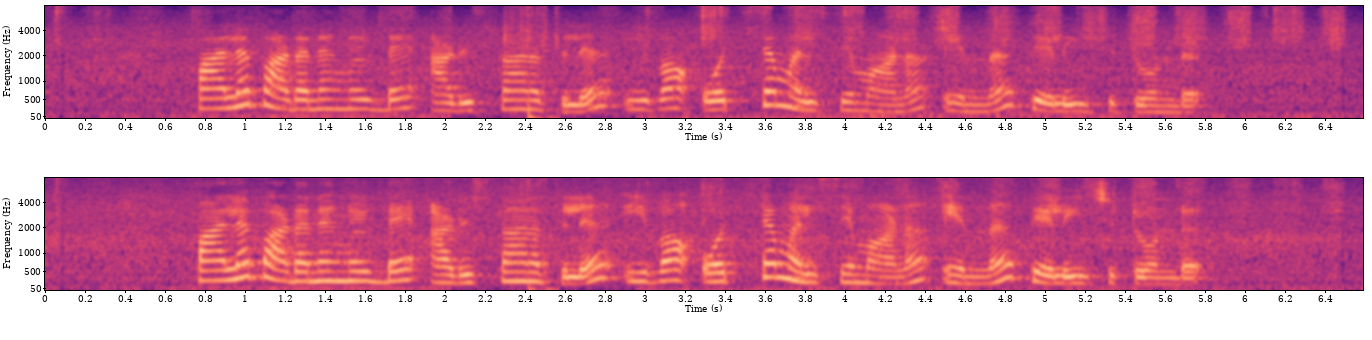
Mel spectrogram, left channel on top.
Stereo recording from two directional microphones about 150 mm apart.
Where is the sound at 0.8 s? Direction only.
35° right (ahead or behind).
